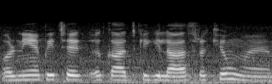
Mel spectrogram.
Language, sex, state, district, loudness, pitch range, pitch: Hindi, female, Haryana, Rohtak, -14 LUFS, 195-215 Hz, 205 Hz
